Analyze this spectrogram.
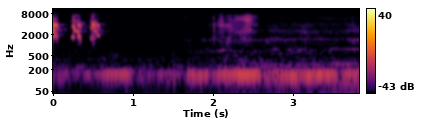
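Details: Australian budgerigar giving three quick buzzy chirps, followed by a soft hiss and a steady low hum.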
